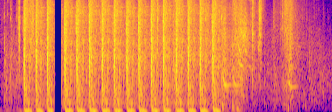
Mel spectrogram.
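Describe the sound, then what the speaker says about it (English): Rapid automatic gunfire in Fortnite, a long steady burst of evenly spaced loud shots after one brief pause, then fading into a few scattered distant pops, close and dominant with no talk over it. "They're shooting at you."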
